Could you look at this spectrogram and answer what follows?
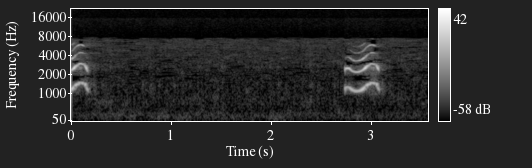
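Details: Female tawny owl in a nest box, 05:28 on 26 March 2014, calling before the male brings her a frog, which she later carries outside. A call ends at the start, then another rasping, wavering call follows after a pause.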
